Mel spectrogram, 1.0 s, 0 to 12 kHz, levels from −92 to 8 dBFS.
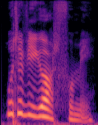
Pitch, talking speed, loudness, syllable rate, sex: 215 Hz, 365 wpm, -17 LUFS, 6.7 syllables/s, female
